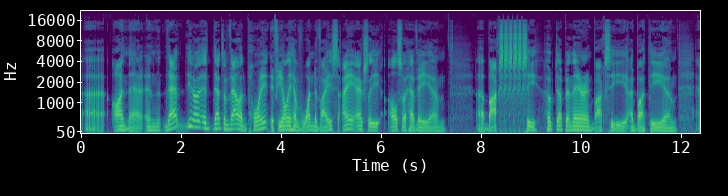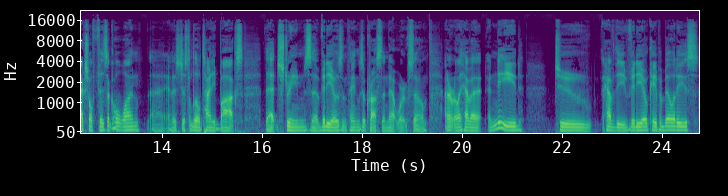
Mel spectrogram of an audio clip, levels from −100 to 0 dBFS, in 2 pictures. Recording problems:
audio stuttering; at 8.5 s

